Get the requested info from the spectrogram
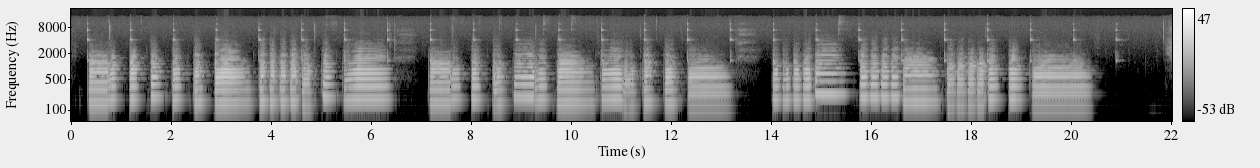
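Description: Solo baritone horn playing a sixteenth-note practice exercise: runs of quick short notes alternating with longer held notes, in phrases with short breaks about seven and fourteen seconds in.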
